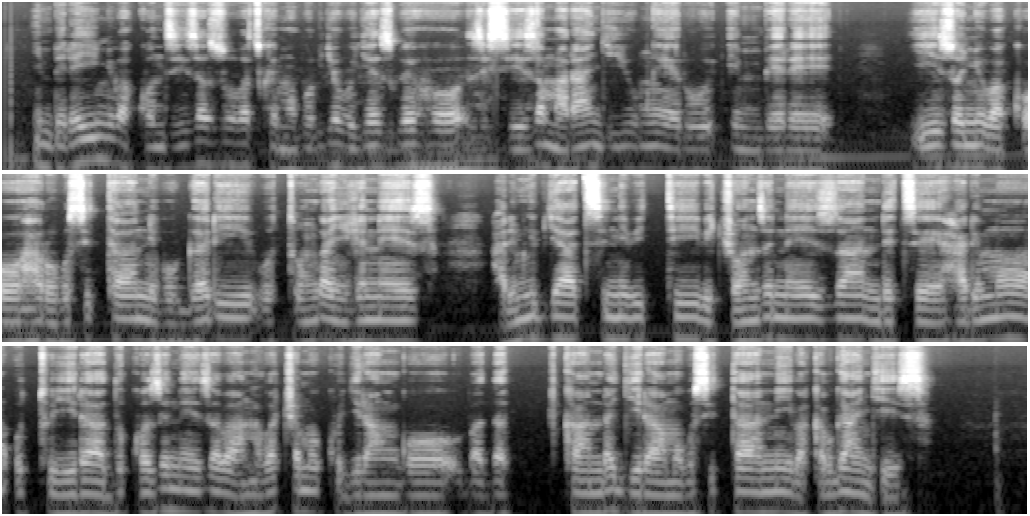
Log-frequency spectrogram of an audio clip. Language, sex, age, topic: Kinyarwanda, male, 25-35, education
